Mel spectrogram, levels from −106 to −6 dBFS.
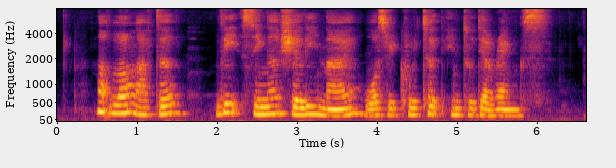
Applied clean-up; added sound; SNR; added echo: neural separator model SepFormer DNS4.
